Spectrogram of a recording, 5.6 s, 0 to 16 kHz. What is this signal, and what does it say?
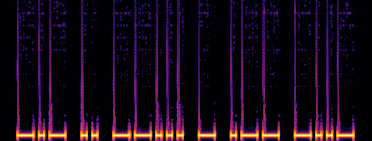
Morse code, heard as a keyed tone, about 15 wpm, 700 Hz. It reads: KI7TWX
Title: USA Callsign DE Callsign - 6 Characters - 15wpm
